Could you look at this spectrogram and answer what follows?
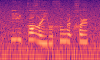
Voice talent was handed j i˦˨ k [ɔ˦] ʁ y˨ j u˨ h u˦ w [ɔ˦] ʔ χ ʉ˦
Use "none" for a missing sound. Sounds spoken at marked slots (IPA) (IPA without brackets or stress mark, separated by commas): ɔ˦, ɵ˦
